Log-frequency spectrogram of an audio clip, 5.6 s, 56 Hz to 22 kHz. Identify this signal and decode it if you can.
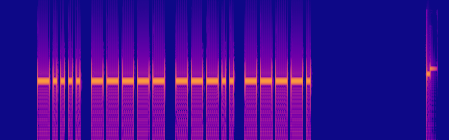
Morse code, heard as a keyed tone, about 25 wpm, 700 Hz. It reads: 6089
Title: Numbers - 4-Digit 25wpm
